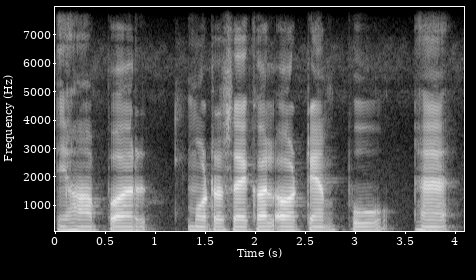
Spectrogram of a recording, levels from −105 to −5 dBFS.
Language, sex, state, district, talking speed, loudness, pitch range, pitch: Hindi, male, Jharkhand, Ranchi, 90 wpm, -18 LUFS, 120-125 Hz, 125 Hz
